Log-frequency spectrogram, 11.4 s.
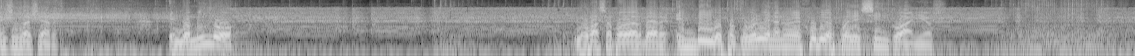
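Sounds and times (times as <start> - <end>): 
speech: 0.0 - 0.8, 1.7 - 2.5, 5.8 - 9.5
motorcycle accelerating: 0.0 - 11.3.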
